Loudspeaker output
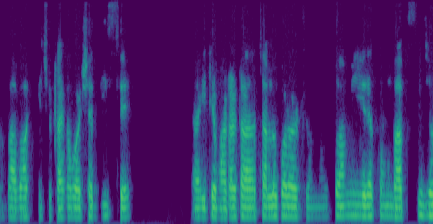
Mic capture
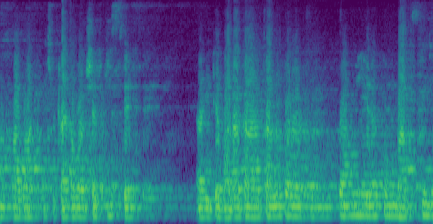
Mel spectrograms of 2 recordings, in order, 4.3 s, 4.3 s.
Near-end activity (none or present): none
